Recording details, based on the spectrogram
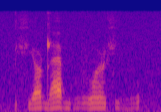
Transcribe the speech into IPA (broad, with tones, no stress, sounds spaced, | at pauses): fʲ ɒ˩˧˩ ɖ æ˥˧ b ṳ˩˧˩ v õ˦˥ ɭ fʲ ṳ˩˥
